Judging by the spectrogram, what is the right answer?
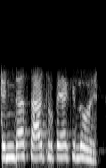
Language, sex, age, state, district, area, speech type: Hindi, female, 30-45, Uttar Pradesh, Lucknow, rural, conversation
